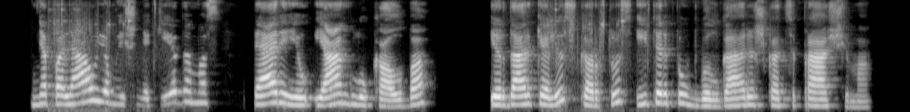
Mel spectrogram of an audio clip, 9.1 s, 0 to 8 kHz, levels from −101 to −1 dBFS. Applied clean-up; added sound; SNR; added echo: neural mask model RNNoise.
